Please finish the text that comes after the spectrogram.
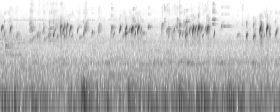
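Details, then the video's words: European goldfinch twittering continuously in high, quick chirps with a few brighter notes, partly masked by loud low-frequency background noise. "بتبتات الحسون لتحفيز الطيور على التغريد"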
